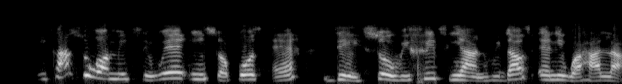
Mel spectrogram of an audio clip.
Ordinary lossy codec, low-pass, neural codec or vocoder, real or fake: Opus, 24 kbps; 7.2 kHz; codec, 24 kHz, 6 kbps, HILCodec; fake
